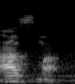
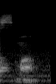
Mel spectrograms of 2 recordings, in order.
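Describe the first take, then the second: First: The middle consonant is a buzzing z sound. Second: The middle consonant is a hissing s sound. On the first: The speaker calls it right. "কিন্তু এটা হয়ে গেছে কি আজমা" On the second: The speaker calls it wrong. "বাংলাতে বা ইটালিয়ান ভাষায় এটা হয়ে যেত আসমা"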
